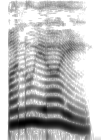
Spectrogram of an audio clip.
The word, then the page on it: ಅನುಯಾಯಿ: anuyāyi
